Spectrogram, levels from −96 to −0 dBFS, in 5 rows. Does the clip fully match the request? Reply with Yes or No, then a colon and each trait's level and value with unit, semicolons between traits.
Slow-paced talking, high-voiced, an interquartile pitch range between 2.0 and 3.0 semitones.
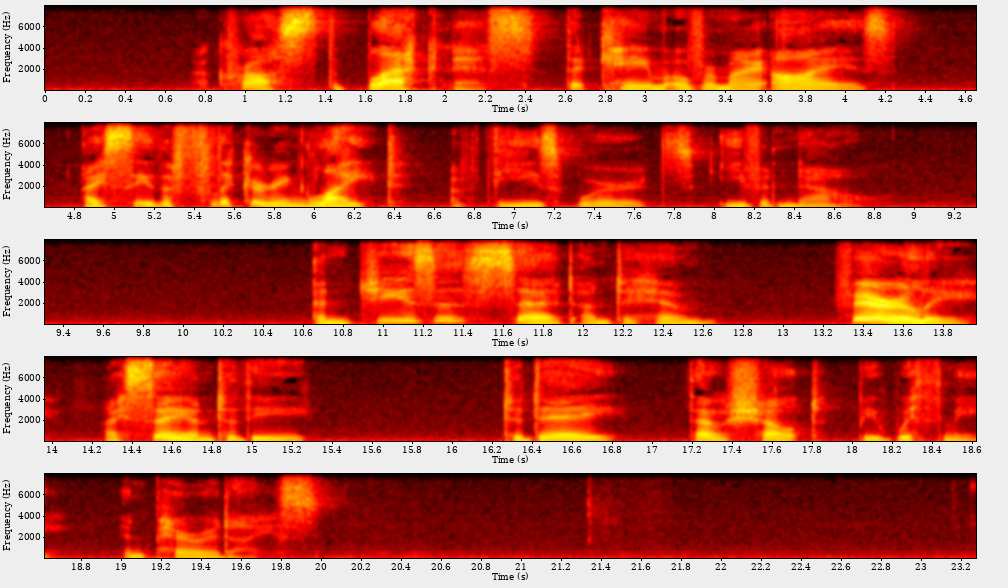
Yes: slow, 95 wpm; high, 215 Hz; narrow, 2.6 semitones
